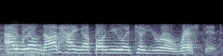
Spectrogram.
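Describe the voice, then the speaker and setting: A woman's voice: a little high, normal speed, a little hiss or hum. An angry woman in her eighties scolding a prank caller over the phone from her home, indignant and agitated. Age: 80s. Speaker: prank call target. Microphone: telephone. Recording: tinny phone line.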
